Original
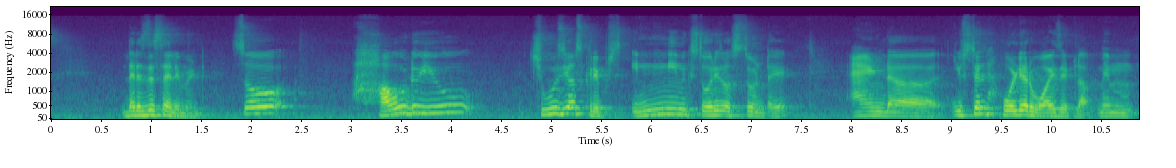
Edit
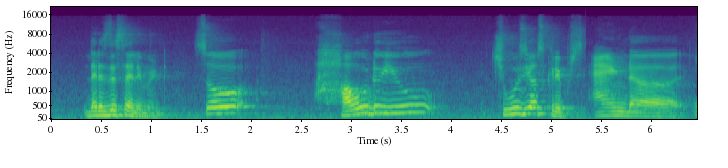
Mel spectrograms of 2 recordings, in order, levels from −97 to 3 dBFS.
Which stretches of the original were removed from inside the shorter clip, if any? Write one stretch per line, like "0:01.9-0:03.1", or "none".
0:05.7-0:07.9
